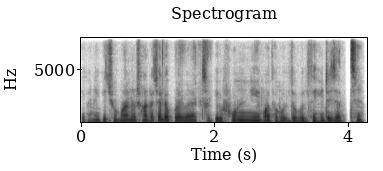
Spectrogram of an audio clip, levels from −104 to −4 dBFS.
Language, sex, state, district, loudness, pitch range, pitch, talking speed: Bengali, male, Odisha, Khordha, -24 LUFS, 90-100 Hz, 95 Hz, 210 wpm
